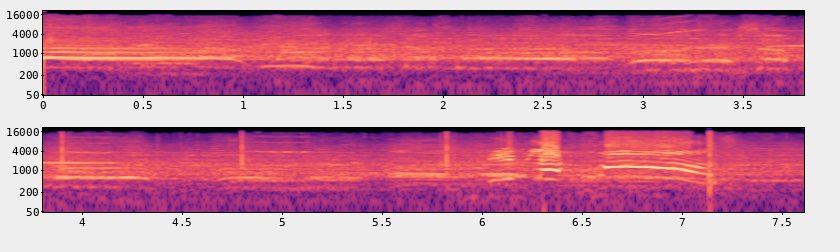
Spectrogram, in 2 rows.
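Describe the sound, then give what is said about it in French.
A large crowd on the Champs-Élysées cheers and shouts continuously on 16 July 2018 as France's national football team players come up the avenue, with voices rising into whistles and shrill bursts of excitement; loud, dense and sustained throughout. “J'étais au milieu de la foule pour raconter en direct la remontée des Champs-Élysées par les joueurs de l'équipe de France de football.”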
